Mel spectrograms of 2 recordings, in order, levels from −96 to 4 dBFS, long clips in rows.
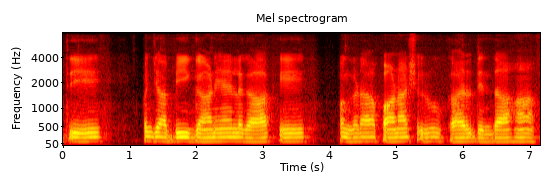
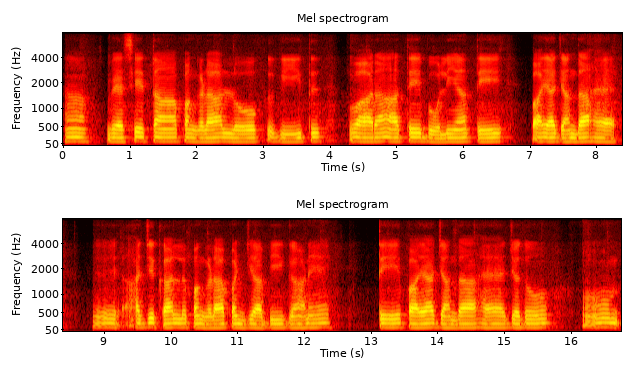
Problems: constant background noise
